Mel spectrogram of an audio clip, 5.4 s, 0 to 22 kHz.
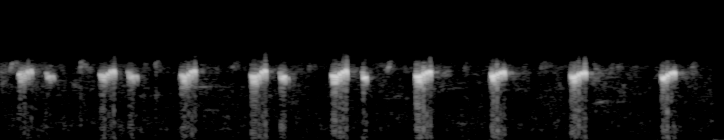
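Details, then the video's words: Female quail calling: paired short chirping notes, the first longer and the second clipped, repeated roughly every half second in a steady series against silence. "Female batair sound / مادی بٹیر کی 6 قسم کی کرک"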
